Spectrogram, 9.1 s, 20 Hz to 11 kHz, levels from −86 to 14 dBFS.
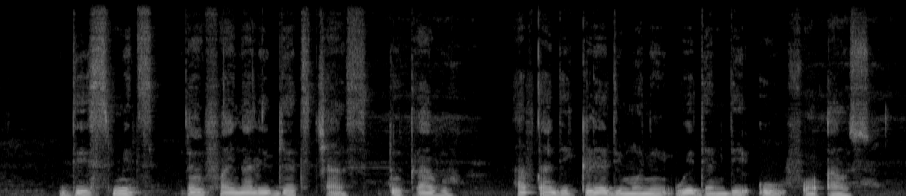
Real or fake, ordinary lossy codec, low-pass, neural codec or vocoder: real; none; none; none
